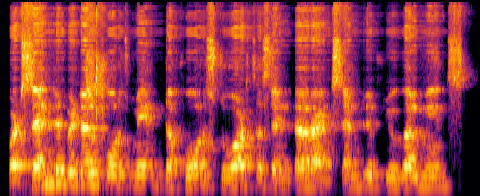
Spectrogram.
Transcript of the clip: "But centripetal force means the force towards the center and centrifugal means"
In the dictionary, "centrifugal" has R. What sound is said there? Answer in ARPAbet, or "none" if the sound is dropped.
R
